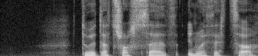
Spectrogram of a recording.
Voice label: "trosedd", Welsh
